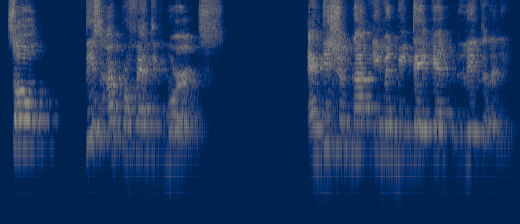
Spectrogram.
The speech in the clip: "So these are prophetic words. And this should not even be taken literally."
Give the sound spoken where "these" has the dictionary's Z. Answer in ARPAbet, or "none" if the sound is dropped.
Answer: S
